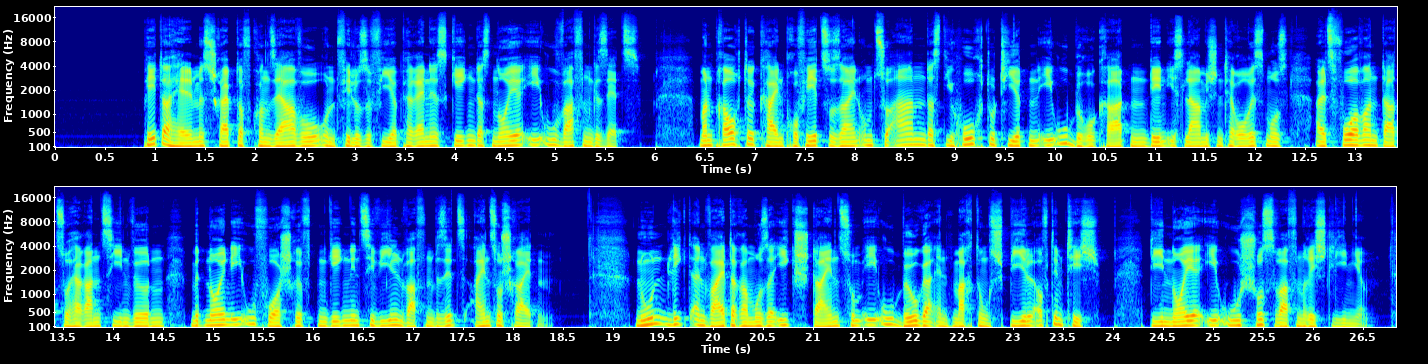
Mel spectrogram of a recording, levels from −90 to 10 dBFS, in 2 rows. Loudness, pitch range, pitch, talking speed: -22 LUFS, 110-140 Hz, 120 Hz, 120 wpm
